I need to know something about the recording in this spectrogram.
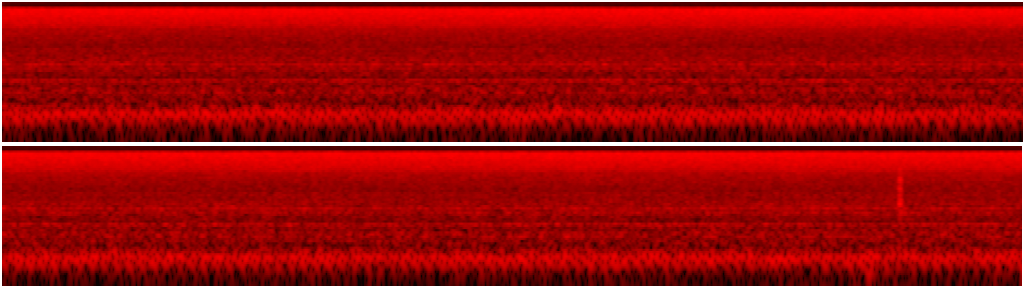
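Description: Steady low hum with a faint hiss, the background noise of an open microphone on a call, with a faint click near the end.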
